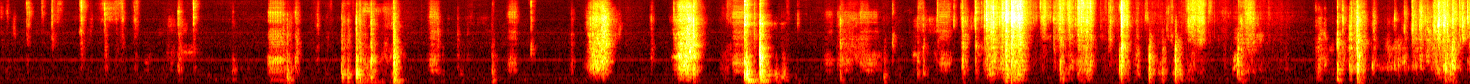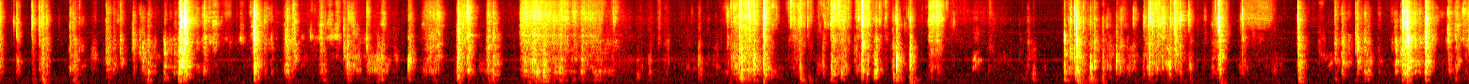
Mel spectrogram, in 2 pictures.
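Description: Trading cards and their plastic holders being handled on a table: clicks and taps, with foil card-pack wrappers crinkling and tearing open in irregular bursts.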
